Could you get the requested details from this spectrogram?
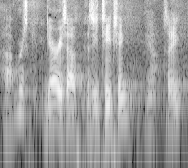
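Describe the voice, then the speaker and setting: A man's voice: medium pitch, animated, quick pace, a little mellow. A man who is a pastor, preaching a sermon to his congregation, emphatic and walking through his points one by one. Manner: emphatic, teaching point by point, addressing the congregation directly. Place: church service.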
